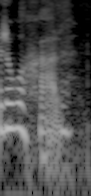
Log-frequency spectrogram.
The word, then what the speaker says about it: Rorschach: det är så kul, för att det är som någon form av, heter det Rorschach? Uttalar jag det rätt? – Rorschach-test. – Rorschach.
